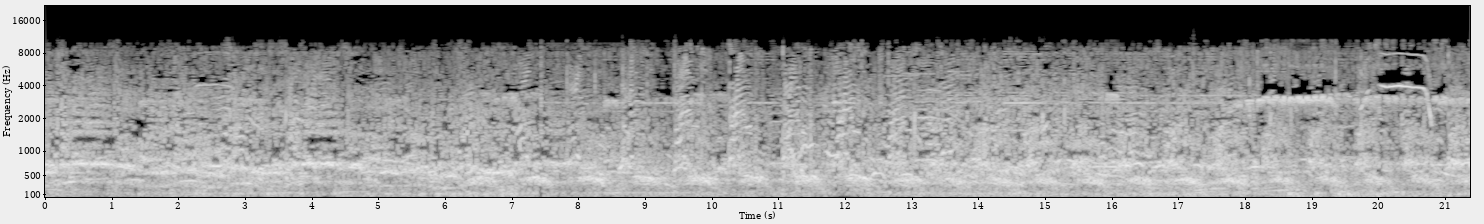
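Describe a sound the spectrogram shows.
A large crowd outdoors sings and chants loudly in unison.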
